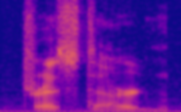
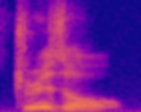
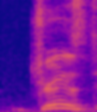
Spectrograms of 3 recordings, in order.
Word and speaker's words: Drizzt: That's a T. I thought it was Drizzle. Okay. All right. Drizzt. Okay. Drizzt. Duerden. Gotcha. Mm-hmm. So Drizzt is one of the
